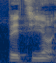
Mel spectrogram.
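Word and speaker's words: Pétillant: are drinking the, help me with the pronunciation, Pétillon Naturel. – Pétillon, yes.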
